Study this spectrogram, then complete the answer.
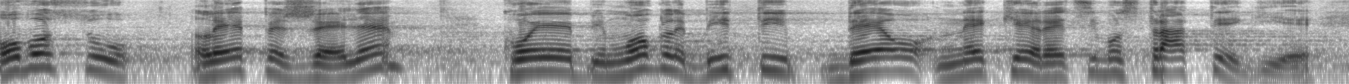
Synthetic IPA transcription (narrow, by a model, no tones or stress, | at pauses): o̞ʋo̞su | leːpe̞ʒeʎe̞ | ko̞je̞bimo̞ɡlebit̪id̪eone̞ke̞ɾet̪simo̞st̪ɾat̪eːɡḭjḛ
